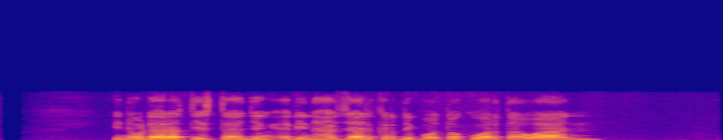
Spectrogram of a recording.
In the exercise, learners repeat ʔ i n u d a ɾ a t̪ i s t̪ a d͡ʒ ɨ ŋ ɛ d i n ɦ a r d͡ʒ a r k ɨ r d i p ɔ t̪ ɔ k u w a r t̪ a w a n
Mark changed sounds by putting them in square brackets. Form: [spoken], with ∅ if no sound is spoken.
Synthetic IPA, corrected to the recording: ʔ i n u d a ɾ a t̪ i s t̪ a d͡ʒ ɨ ŋ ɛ d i n ɦ a [∅] d͡ʒ a r k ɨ r d i p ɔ t̪ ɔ k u w a r t̪ a w a n

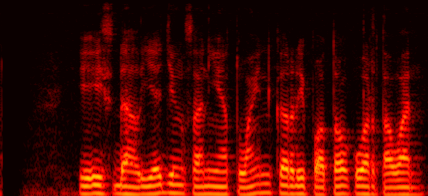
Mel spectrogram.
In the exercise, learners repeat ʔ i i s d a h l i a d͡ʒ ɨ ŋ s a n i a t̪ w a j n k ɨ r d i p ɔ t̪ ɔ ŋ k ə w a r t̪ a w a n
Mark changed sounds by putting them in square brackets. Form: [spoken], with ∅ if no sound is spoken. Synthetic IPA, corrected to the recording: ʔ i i s d a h l i a d͡ʒ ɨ ŋ s a n i a t̪ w a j n k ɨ r d i p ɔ t̪ ɔ [∅] k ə w a r t̪ a w a n

